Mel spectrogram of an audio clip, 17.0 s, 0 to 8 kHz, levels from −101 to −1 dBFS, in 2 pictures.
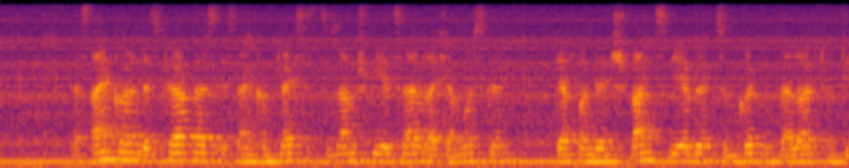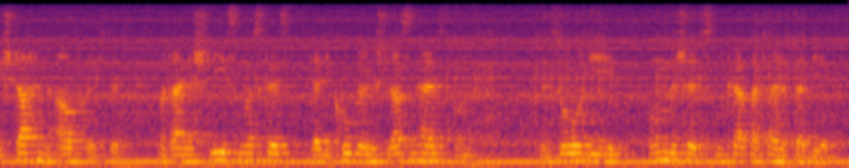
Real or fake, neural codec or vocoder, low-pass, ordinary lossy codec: real; none; 7.2 kHz; none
